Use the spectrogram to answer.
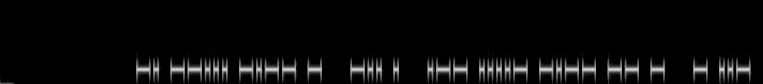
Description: Morse code, heard as a keyed tone, about 28 wpm, 700 Hz. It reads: N7YT DE W4YMT TU
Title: K1USN SST QSO Practice 28wpm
